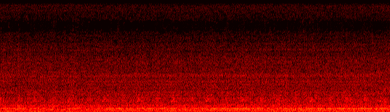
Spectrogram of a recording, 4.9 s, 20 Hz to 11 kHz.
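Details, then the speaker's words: Porsche Cayenne / VW Touareg (2011+) driveline noise in the vehicle's center above 27 km/h: a steady rumbling drone with a faint hum, confirmed on a lift with a screwdriver as a bad driveshaft center support bearing (7P0598101), replaced. "so confirmed this bearing in here is bad"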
